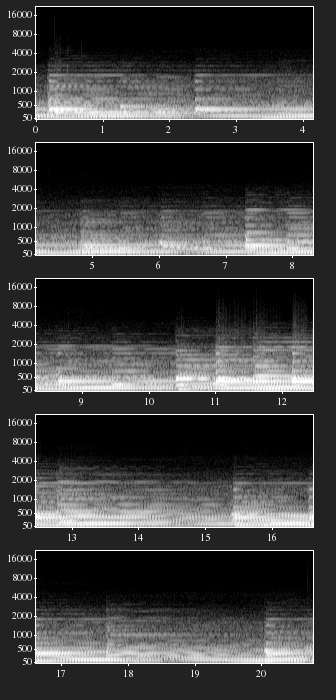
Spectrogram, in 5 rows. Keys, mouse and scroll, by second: 2.8 middle click, 3.2 Tab, 4.1 g, 9.1 Tab, 9.8 g, 12.1 `, 13.3 Tab, 13.6 scroll down 2, 14.0 middle drag, 14.5 click, 14.7 scroll down 3, 15.0-16.9 middle drag, 18.0 shift+a.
